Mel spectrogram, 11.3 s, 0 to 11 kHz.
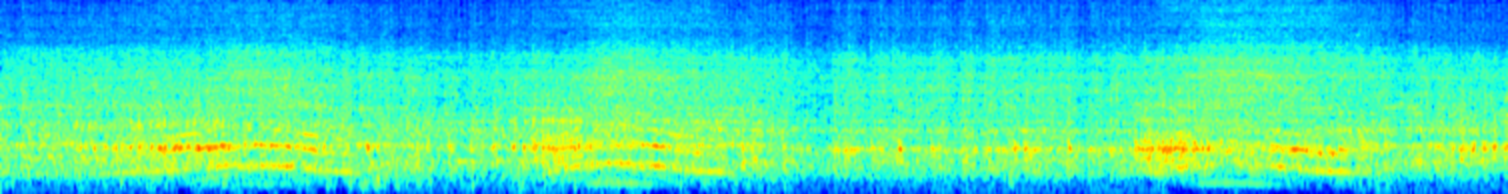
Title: W202 c180 timing chain noise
